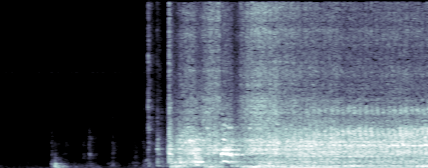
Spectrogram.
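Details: Engine started after a day and a half sitting, warmed to full temperature, catches after short crank: hot idle with light regular tapping on top; heavily worn camshaft and bed, oil pressure light flickers when hot.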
